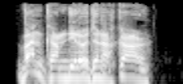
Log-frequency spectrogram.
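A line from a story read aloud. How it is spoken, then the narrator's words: Sharp question. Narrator (German): fragte Bellamy scharf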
